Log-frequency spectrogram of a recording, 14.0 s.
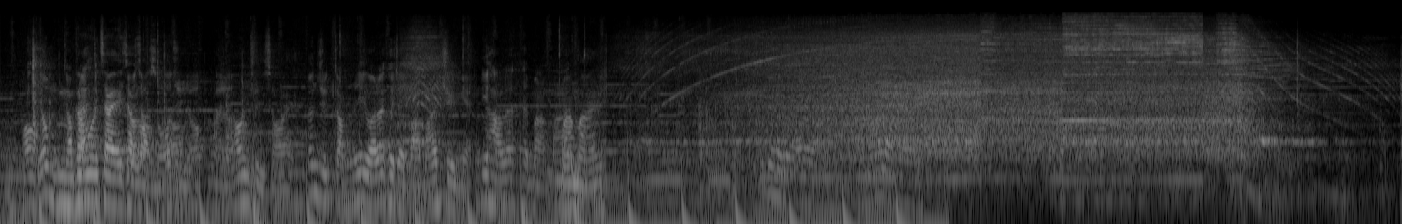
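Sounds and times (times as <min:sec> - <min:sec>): saw blade cutting wood: 0:04.0 - 0:04.5, 0:06.2 - 0:14.0
mitre saw motor whine: 0:06.1 - 0:14.0.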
